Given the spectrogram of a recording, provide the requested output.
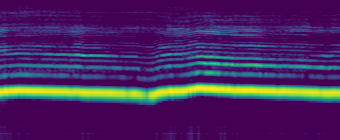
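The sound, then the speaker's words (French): A single long wolf howl used as a jingle, loud, holding a steady tone that dips slightly in pitch midway before rising and sustaining to the end, with no talking. “Et c'est quoi le jingle d'histoire Ce sont les loups.”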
